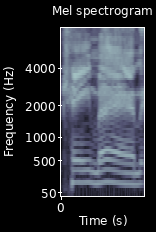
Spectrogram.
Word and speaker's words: Cayman: very good yeah so but it appears that kman Airways is is running okay today hopefully it also appears that kman Airlines is pronounced came in Airlines no it's yeah I mean everybody knows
